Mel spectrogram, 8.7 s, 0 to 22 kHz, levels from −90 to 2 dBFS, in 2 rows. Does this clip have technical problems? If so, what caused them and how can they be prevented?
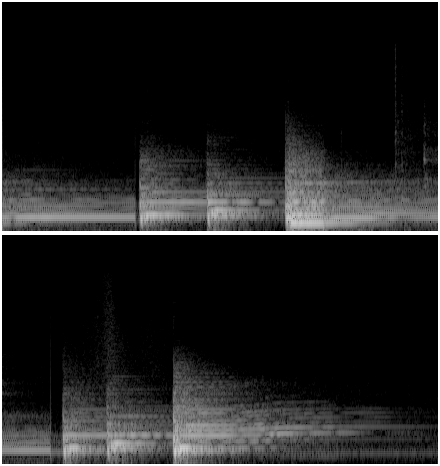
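Yes. At 3.21 s there is a skip ahead: about half a second of audio is missing and the two sides are butted together with no silence or fill, so the sound simply lurches forward. This follows late audio piling up behind a gap, and the receiver discarding the backlog instead of playing it. Unlike a dropout, no hole or concealment noise is heard. Preventing it means sizing the jitter buffer for the network's real burstiness so backlogs are drained gradually rather than cut.

From 3.61 to 6.15 s a jitter buffer speed-up runs the audio at about 106% of normal speed while the pitch stays unchanged. The receiver trims short pitch-period-sized slices again and again, shedding roughly 150 ms of accumulated delay. That constant pitch is what separates it from a sample-rate mismatch, where everything would also sound higher. 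The result is a hurried, slightly pressed quality across those two and a half seconds. Smoother network delivery, or a gentler catch-up rate, keeps this from being noticeable.

Behind both sits the Opus call path, whose band limit near 12 kHz and light coding texture fit a bitrate around 32 kbps.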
